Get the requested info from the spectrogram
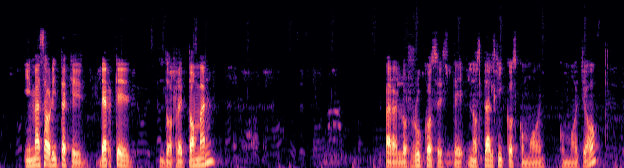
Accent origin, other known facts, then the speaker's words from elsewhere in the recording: Mexico; estas caricaturas y de pequeño, en México, cuando todavía, estas fueron de antes de cuando todavía no había el TLC, el Tratado de Libre Comercio con Estados Unidos. Y entonces, una señora de ahí del pueblo donde vivía traía fayuca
